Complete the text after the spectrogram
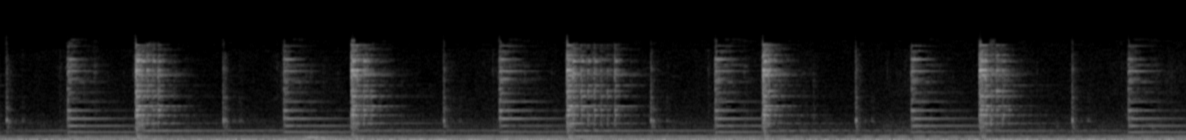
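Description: A train rumbles past.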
